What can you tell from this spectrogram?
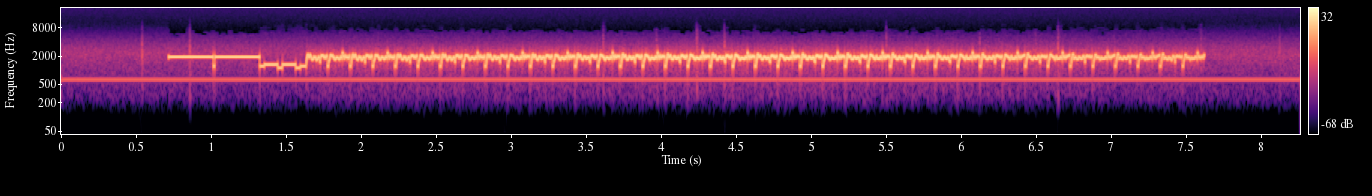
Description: SSTV (slow-scan television), Robot 36, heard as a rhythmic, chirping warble, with static crashes and a steady whistle near 630 Hz.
